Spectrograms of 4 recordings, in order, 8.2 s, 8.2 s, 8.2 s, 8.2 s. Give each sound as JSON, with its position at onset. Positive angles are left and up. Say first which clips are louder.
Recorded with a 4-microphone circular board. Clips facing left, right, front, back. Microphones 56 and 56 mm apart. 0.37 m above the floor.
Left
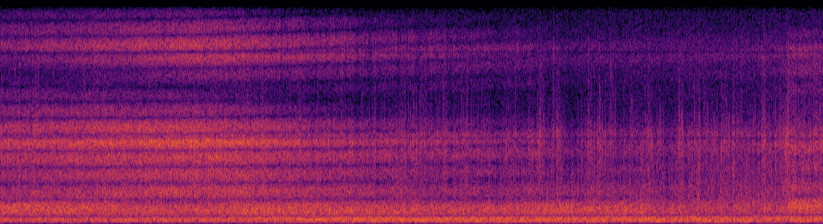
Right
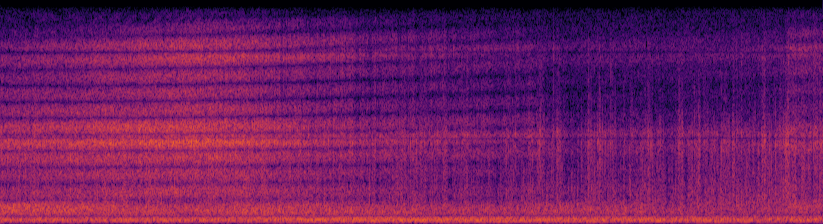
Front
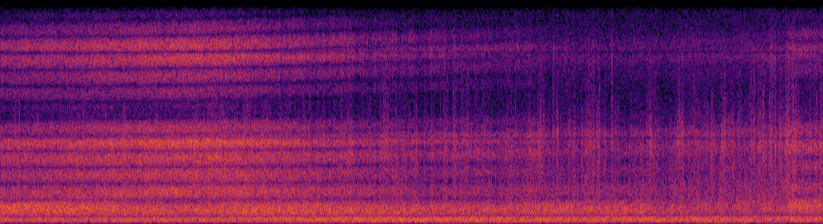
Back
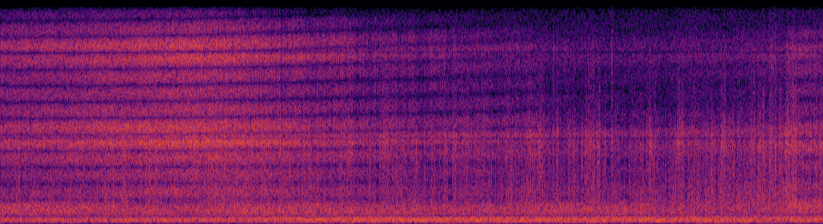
{"t": 0.0, "sound": "an aircraft", "louder": "left 1 dB, front 7 dB", "azimuth_deg": 15}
